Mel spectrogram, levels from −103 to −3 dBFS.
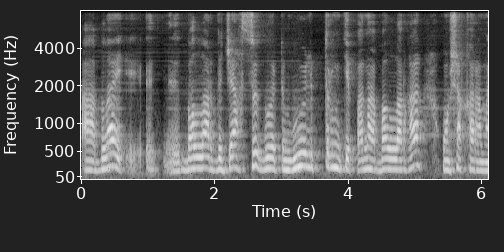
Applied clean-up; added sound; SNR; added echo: neural separator model SepFormer DNS4.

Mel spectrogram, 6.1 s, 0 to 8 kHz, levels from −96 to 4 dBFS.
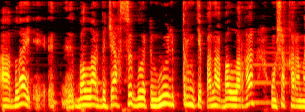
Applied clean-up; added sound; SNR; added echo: classical method WPE with log-MMSE.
